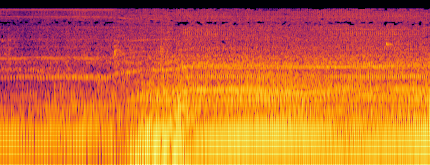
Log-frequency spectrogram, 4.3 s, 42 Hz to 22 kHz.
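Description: Car alternator run as an electric motor on 48 volts, speeding up about a second in: its pitch rises and it gets louder, then it runs steadily at close to 3,000 rpm.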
